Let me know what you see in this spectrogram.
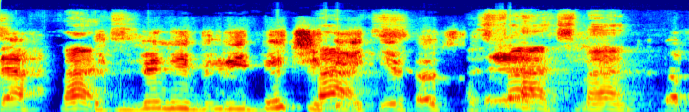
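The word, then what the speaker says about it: veni, vidi, vici: funny thing, right after Winnie Witty Wiki, which is the correct pronunciation, but ain't nobody pronouncing it like that. We're Americans. Facts. Right after Vinny Bitty Bitchy.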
